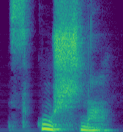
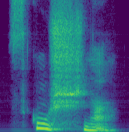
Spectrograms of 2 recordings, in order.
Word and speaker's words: скучно: You have probably noticed that in this dialogue there is one word with weird pronunciation. This скучно. You see, I don't read all the letters as I should, right? Скучно. Which letter is pronounced in a different way than in the alphabet? Yes, this ch. In this word, I'm going to say sh.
